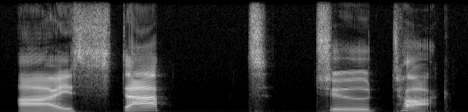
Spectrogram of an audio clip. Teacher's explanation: a stop sound and the t is a stop sound so I'm stopping with my lips the p and inside my mouth I'm hitting the T I stop so I'm doing both of these stop sounds at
